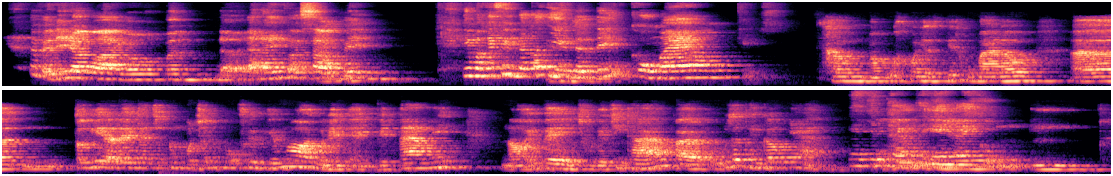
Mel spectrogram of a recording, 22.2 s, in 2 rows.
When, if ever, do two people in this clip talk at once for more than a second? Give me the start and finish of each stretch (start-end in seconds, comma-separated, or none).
19.8-21.1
